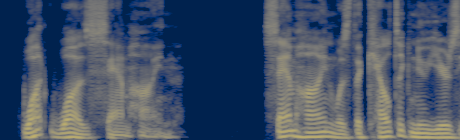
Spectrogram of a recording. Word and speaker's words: Samhain: And the most powerful day of the year was October 31st, the night of the festival called Samhain, pronounced Samhain. What was Samhain? Samhain was the Celtic New Year's Eve, the final day of the year.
